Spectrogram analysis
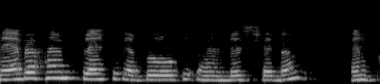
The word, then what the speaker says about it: Beersheba: And remember, in English, often the emphasis is brought forward. So it's not Beersheba, it's Beersheba. No, sorry, it's Beersheba.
